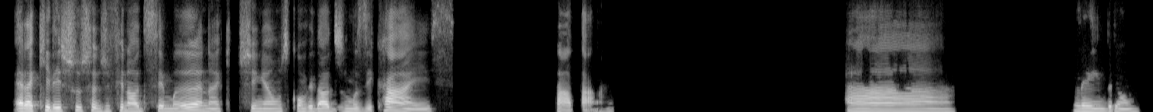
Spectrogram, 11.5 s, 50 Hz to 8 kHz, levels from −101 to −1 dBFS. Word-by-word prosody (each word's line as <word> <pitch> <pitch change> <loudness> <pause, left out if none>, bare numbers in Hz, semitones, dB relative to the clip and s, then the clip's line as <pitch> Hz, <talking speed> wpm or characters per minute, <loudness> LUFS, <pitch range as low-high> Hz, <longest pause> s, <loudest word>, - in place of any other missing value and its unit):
Era 180 - +8
aquele 200 +1 +4
Xuxa 205 +1 -2
de 170 -1 -7
final 175 -1 0
de 165 - -10
semana 175 0 +1
que - - -24
tinha 165 -2 -3
uns 165 -1 -5
convidados 165 -4 +1
musicais? 155 -1 0 1.0
Tá, - - +1
tá. - - -3 2.5
Ah. 175 -3 -1 1.2
Lembram. 160 -3 -2
170 Hz, 85 wpm, -24 LUFS, 160-185 Hz, 2.5 s, Era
